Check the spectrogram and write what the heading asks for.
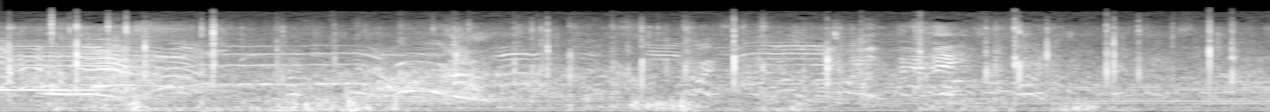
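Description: Players' shouts and calls carrying across an outdoor sports pitch during play, with a few sharp clicks among them.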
